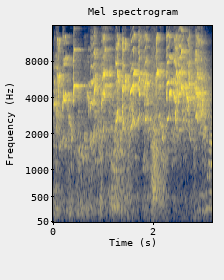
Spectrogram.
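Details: A colony of breeder lovebirds, including babies, with Opaline, Green Fischer's, Peach-faced and split birds, keeps up a dense, shrill chatter of high, squeaky chirps and screeches that overlap continuously with no pauses.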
